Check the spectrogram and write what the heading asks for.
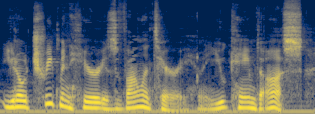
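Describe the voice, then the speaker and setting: Husky and medium in pitch, this man plays a firm, calm therapist in an audio drama, asking probing questions in a measured, instructive style. The mood here is stern and firm.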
